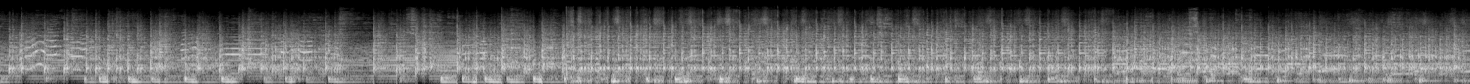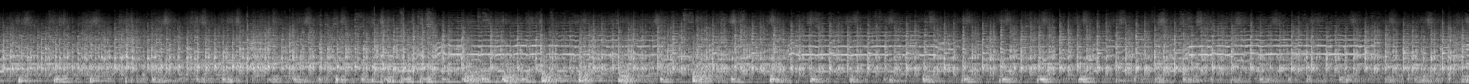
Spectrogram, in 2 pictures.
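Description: Traditional music: a reed pipe plays long held notes over a steady drone, with continuous drumming.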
